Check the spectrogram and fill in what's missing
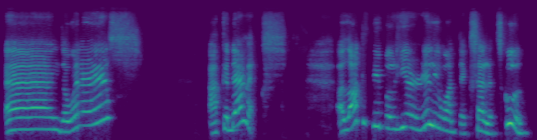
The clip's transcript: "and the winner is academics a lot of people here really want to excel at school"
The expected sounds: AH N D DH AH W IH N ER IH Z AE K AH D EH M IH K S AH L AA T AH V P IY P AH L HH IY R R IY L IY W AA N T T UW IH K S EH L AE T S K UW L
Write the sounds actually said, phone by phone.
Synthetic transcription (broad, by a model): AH N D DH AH W IH N ER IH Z AE K AH D EH M IH K S AH L AA T AH V P IY P AH L HH IY R R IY L IY W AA N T T UW IH K S EH L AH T S K UW L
